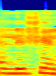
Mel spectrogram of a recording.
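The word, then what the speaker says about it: listen: होता है पसंद करना एल आई एस टी ए लिन लिन माने होता है सुनना इसमें टी साइलेंट होता है ठीक है तो इसलिए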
